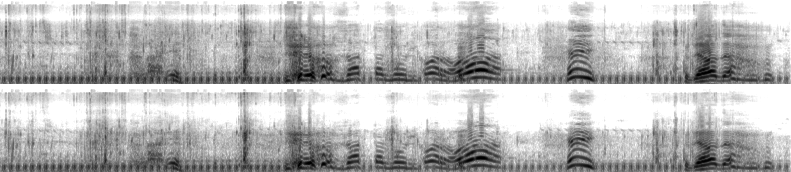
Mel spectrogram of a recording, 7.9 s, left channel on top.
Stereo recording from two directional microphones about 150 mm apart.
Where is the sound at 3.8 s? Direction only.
10° left (ahead or behind).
